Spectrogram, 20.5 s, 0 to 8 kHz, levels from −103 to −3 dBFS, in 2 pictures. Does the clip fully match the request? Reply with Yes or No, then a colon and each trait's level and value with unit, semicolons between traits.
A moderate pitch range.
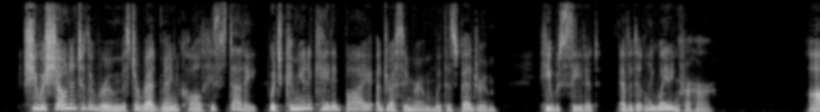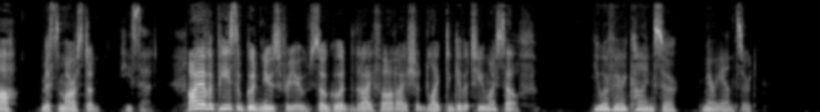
No: wide, 6.9 semitones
